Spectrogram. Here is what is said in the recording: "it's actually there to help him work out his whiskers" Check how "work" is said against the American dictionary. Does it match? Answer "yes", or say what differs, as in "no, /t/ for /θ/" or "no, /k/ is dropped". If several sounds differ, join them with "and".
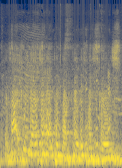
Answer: yes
